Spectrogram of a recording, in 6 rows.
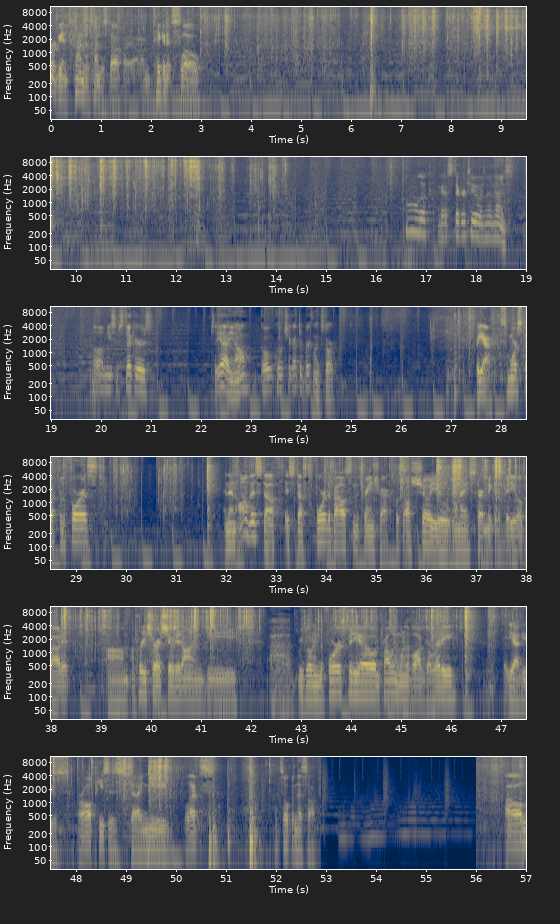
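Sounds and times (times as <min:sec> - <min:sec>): plastic bags rustling: 0:00.0 - 0:14.4, 0:26.6 - 0:52.2, 0:56.0 - 0:57.0
plastic packaging crinkling: 0:00.0 - 0:14.4, 0:26.9 - 0:52.1, 0:56.0 - 0:57.0
background music: 0:00.0 - 0:57.0.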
